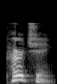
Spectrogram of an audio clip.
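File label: "perching", British English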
